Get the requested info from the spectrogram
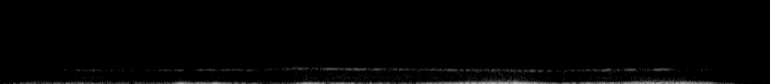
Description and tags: Viento helado
blowing, freezing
